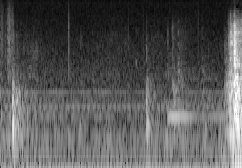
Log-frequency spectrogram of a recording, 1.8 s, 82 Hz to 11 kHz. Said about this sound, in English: Sharp on the instant of 9:30, there was a fumbling at the outer door of the house. And the front door slowly opened.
